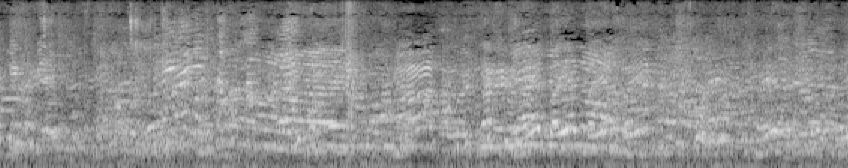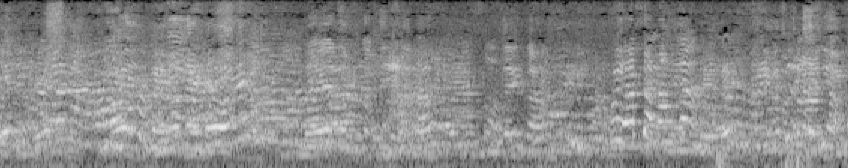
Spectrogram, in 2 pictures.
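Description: Many voices of children and adults talking at once, a steady babble of chatter in a large room.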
